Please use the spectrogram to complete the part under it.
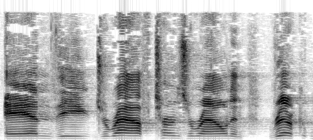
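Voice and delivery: usual speaking voice

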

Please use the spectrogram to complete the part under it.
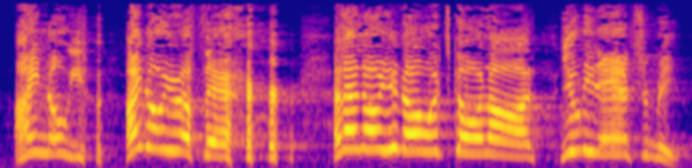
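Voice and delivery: pushy, loud demand up high; preacher retelling his demand of God. Retold or imitated. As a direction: insist God answers you. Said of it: "boy, don't talk to God like that".

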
